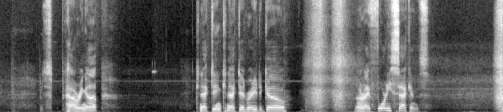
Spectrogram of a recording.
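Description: A man speaks calmly close by.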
